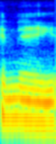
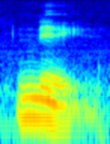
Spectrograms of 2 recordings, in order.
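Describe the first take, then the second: First: The word starts with a sounded K. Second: The word starts with only an N sound. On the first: The speaker calls it wrong. "we don't pronounce it knee" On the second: The speaker calls it right. "It's pronounced knee. So just the N sound"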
